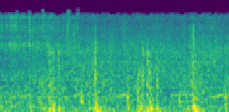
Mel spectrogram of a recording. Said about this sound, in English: Damn. I hate driving at night when it's raining. It's dark as hell.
